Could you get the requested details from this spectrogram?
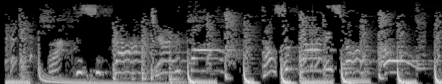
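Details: Loud electronic dance music with scratching effects, thumping bass beats and a tonal melodic line; no animal voice stands out.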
